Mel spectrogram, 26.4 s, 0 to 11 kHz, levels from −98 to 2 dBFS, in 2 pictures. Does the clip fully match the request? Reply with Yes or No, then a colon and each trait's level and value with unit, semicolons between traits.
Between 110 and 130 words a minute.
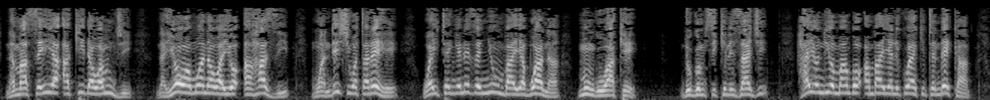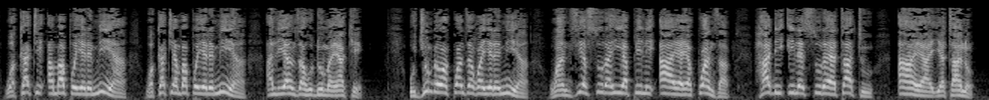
No: fast, 140 wpm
